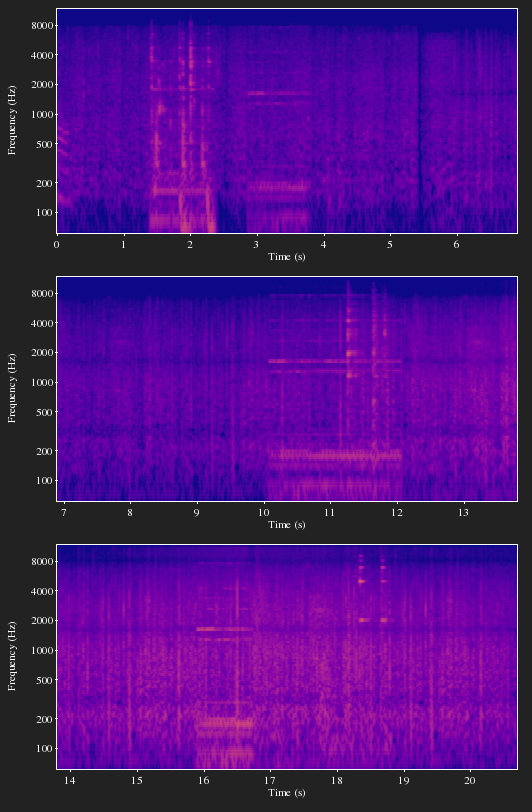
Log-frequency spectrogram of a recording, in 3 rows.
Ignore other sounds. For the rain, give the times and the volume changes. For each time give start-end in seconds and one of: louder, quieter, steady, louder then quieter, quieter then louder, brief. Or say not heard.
0.0-20.6 louder.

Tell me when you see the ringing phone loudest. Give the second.
16 s.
